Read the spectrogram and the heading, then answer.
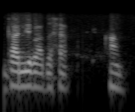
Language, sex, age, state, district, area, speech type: Sanskrit, male, 60+, Andhra Pradesh, Visakhapatnam, urban, conversation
